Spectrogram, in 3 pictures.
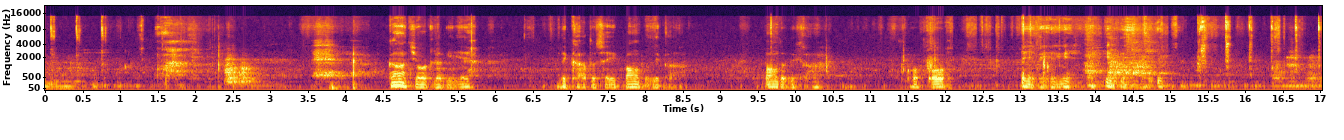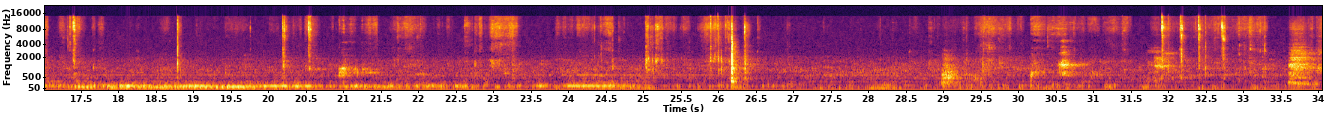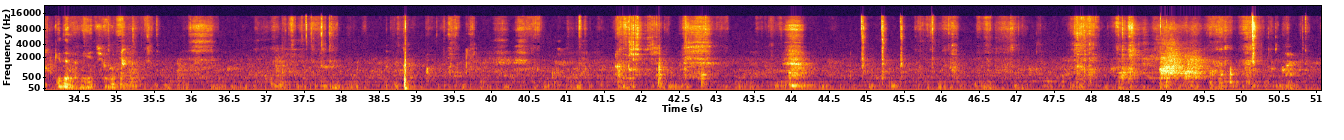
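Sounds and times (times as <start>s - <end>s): clicks and rustles of handling: 19.8s - 26.7s, 36.9s - 42.6s, 45.0s - 51.0s.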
